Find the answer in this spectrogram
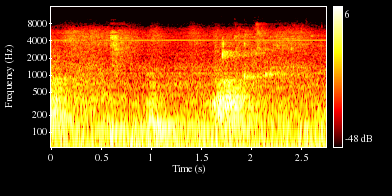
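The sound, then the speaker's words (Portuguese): Water is poured from a bottle for a few seconds, a continuous splashing gurgle with a brief swell near the end as the flow shifts. “Passa água pra mim”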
